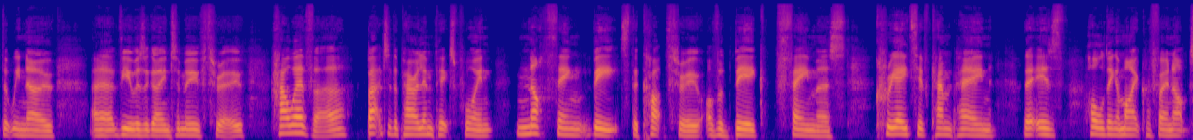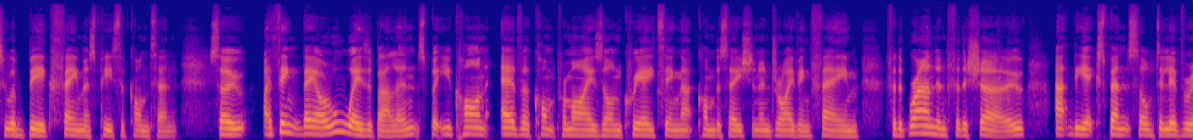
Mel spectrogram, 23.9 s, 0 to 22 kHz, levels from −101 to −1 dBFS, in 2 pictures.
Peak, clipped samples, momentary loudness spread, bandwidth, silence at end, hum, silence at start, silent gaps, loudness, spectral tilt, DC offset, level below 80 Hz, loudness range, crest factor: -14 dBFS; under 0.1%; 9 LU; 19 kHz; 0 s; none; 0.05 s; none; -34 LUFS; -5 dB/octave; under 0.1%; -86 dBFS; 2 LU; 20 dB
